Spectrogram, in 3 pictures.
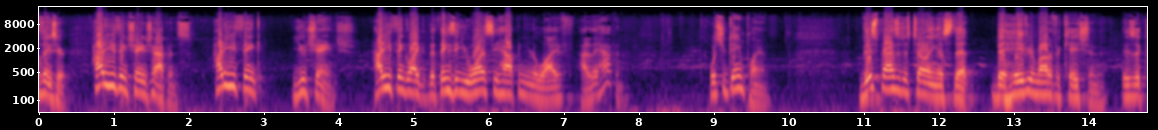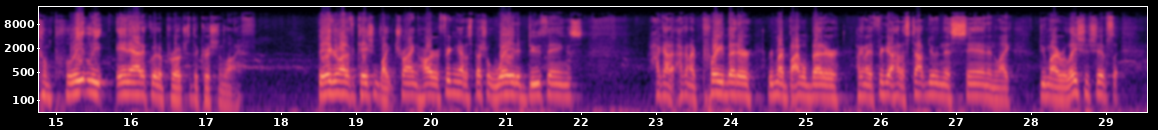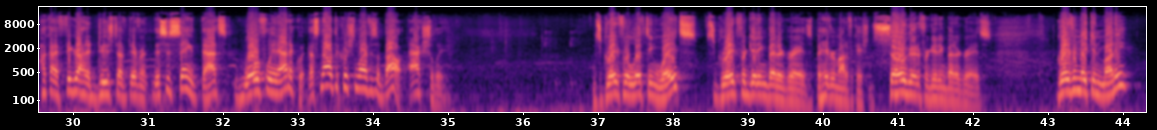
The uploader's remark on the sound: This sermon is from RUF Large Group at Washington & Lee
